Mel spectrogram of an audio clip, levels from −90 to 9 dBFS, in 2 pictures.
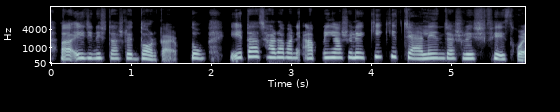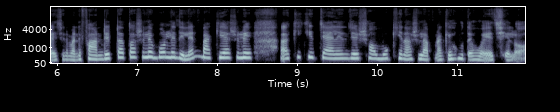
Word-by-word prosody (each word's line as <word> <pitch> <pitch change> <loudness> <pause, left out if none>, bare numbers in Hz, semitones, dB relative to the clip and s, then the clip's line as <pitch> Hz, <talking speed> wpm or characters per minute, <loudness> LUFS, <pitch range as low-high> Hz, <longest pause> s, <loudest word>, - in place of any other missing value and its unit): আ - - +4 0.2
এই 270 - +3
জিনিসটা 270 0 -1
আসলে 260 +1 -1 0.2
দরকার। 210 -5 -1 0.2
তো 275 - +4 0.5
এটা 345 +3 +3 0.2
ছাড়া 310 0 +3
মানে 290 -1 0 0.2
আপনি 285 +3 -2 0.2
আসলে 300 +1 +2 0.2
কি, 340 - +2
কি 360 - +2 0.2
চেলেঞ্জ 265 0 +2
আসলে 255 -1 +1 0.3
ফেস 225 -4 +2
করেছিলেন? 185 +3 0
মানে 205 - -4
ফান্ডেরটা 240 +6 +2
তো - - -18
আসলে 320 +1 +2
বলে 320 -1 +3
দিলেন। 230 +5 +1
বাকি 295 +1 -1
আসলে 295 0 +2 0.5
আ - - +3
কি, 325 - -6
কি 330 - +2
চেলেঞ্জের 255 -1 0
সম্মুখীন 250 -1 -2
আসলে 225 -1 -1
আপনাকে 195 +2 -4
হতে 235 -6 -1
হয়েছিল? 185 - -1
260 Hz, 170 wpm, -23 LUFS, 235-295 Hz, 0.5 s, আ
